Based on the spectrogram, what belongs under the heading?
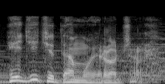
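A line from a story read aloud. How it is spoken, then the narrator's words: Gentle, kind. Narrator (Russian): ласково сказал Мервин Армбрестер, директор обсерватории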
